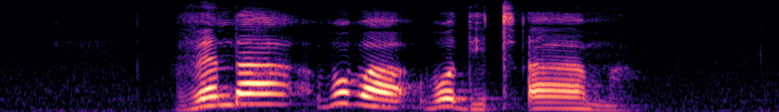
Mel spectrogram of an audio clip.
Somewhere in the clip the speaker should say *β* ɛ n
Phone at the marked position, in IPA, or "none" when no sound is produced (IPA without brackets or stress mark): v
